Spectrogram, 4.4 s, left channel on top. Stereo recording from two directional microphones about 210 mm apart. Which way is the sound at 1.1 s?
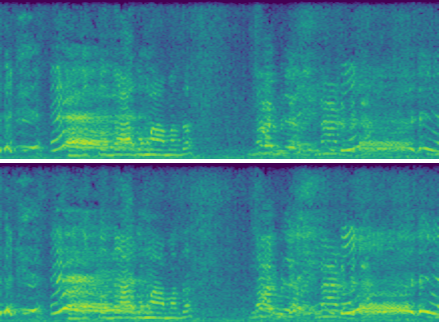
15° left (ahead or behind).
